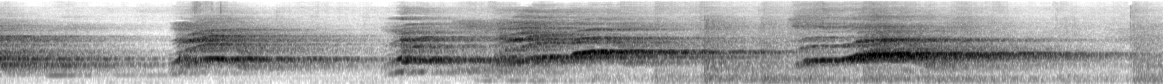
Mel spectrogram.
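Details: Human baby making noises: a run of drawn-out, tonal squeals and coos, each rising or wavering in pitch, with short pauses between bursts, in a quiet indoor setting.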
